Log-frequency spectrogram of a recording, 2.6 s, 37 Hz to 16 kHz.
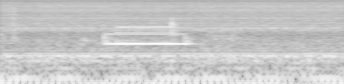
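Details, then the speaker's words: Brief electronic beep over steady hissing room noise from an iTero digital dental scanner signalling a capture. Each beep sends 100,000 points of laser light while scanning for a crown. "every time you hear that beep there's 100,000 points of laser light that are being sent"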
